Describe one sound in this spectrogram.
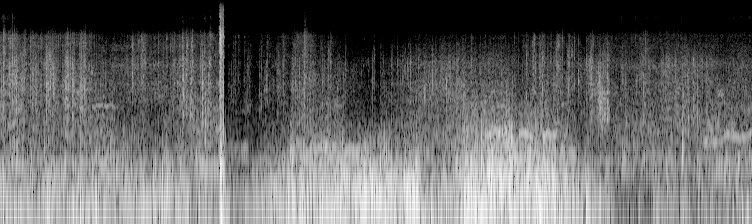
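Tyres crunch and rattle over dirt and stones.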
